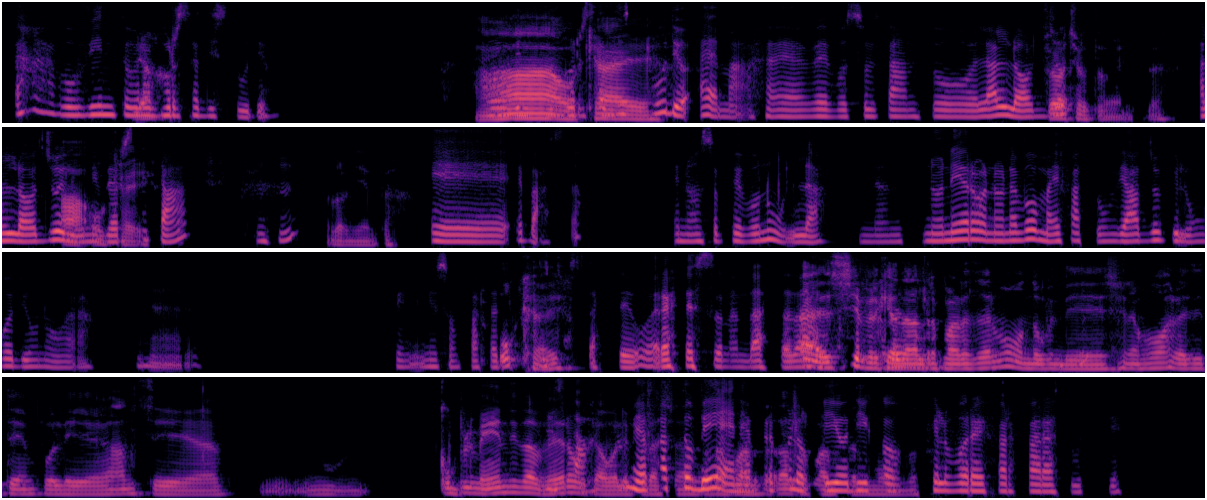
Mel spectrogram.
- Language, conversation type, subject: Italian, podcast, Che consiglio daresti a chi vuole fare il suo primo viaggio da solo?
- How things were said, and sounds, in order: exhale; "avevo" said as "aveo"; unintelligible speech; "Avevo" said as "aveo"; drawn out: "Ah"; tapping; other noise; laughing while speaking: "e sono"; laughing while speaking: "ce ne"; "complimenti" said as "complimendi"; other background noise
